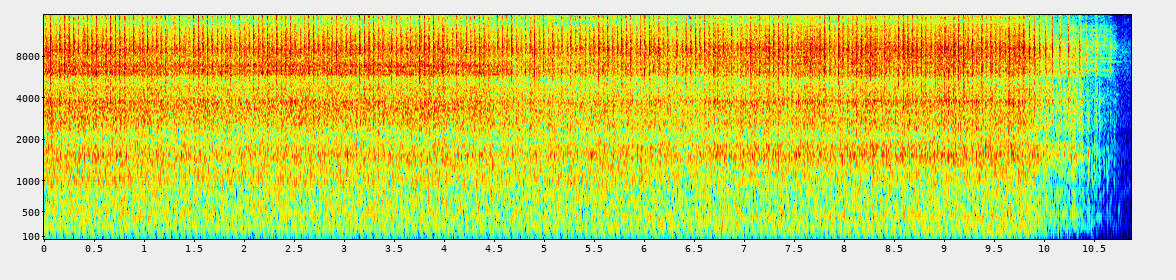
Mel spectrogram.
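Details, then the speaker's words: Nearly 30-year-old Toro Recycler Personal Pace mower after the drive system repair: steady, even single-cylinder drone, no knocks or misses, then shut off and winding down; near zero oil consumption, running healthy. "After nearly 30 years, this engine still has near zero oil consumption. Looks like the faithful old Toro is back in service."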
